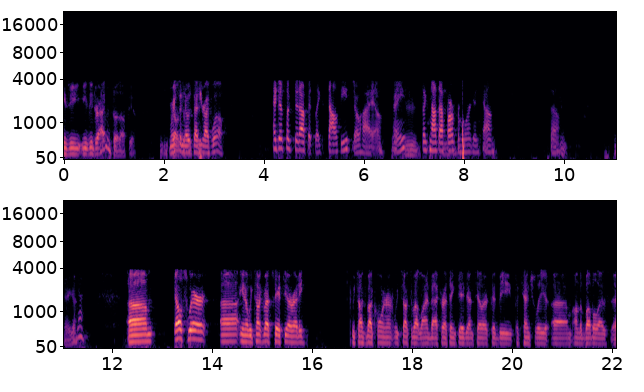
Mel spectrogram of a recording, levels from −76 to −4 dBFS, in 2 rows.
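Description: From start to finish the speech passes through the GSM full-rate codec, which fits a 13 kbps link. The codec rebuilds the voice from a vocal-tract model driven by sparse, regular pulses and passes nothing above 4 kHz. The damage is plainly audible: the voice sounds narrow and boxed-in, with a buzzy, gravelly roughness laid over every syllable, because the coarse pulse excitation cannot carry the natural texture of the voice.

From 7.92 to 8.02 s, just after "not that far mm", GSM bit errors strike. Flipped bits reach the decoder, which points to a couple of corrupted frames at an error rate of around 1.4 percent. The decoder takes wrong filter, pitch or gain values as real, so for about a tenth of a second the spectrum bends and the level lurches. The voice briefly breaks into a squawking, gargled burst before the normal coded sound resumes.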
